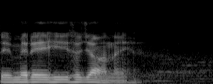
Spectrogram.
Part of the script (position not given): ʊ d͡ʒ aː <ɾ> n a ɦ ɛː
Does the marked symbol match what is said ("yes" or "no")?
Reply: no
